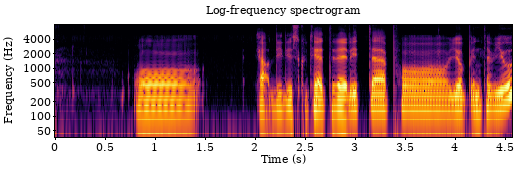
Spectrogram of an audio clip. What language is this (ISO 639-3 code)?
nor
